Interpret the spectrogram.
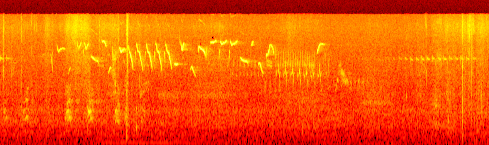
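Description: A small songbird singing a varied run of quick whistled notes and fast trills, ending in a thin, even series of high repeated notes.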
